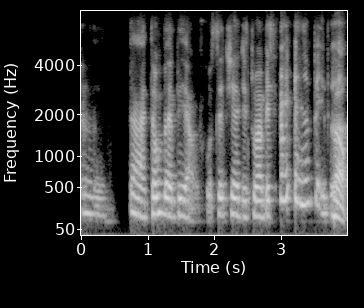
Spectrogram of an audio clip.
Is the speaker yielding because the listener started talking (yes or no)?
yes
